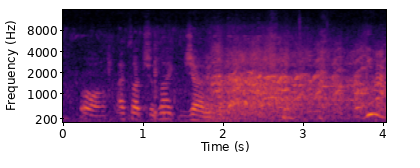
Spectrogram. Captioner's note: audience laughing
